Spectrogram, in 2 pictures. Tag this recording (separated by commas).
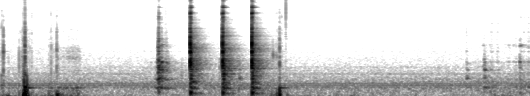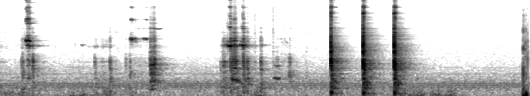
Knock, Domestic sounds, Door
